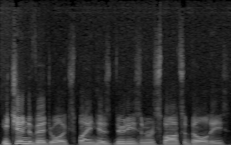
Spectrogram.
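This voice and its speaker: A man, an army captain, delivers a formal, scripted briefing about his unit. His delivery is crisp, measured and official. His voice sits a little high, and the recording is dry and close. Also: a little mellow, no room sound, low-quality recording.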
